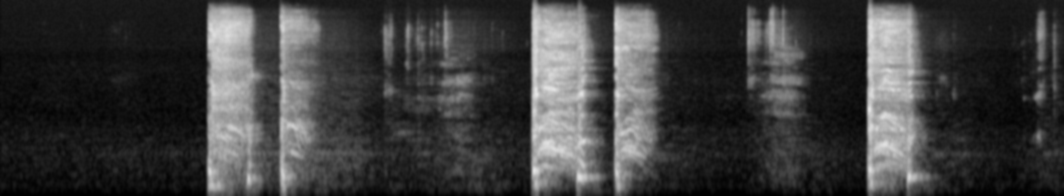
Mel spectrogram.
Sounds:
Cough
